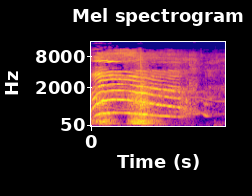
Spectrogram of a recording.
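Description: One long, high-pitched, meow-like cry that rises a little, then slides down in pitch and fades after about a second and a half.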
